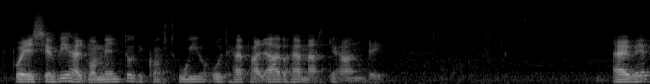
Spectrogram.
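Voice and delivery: ordinary delivery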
